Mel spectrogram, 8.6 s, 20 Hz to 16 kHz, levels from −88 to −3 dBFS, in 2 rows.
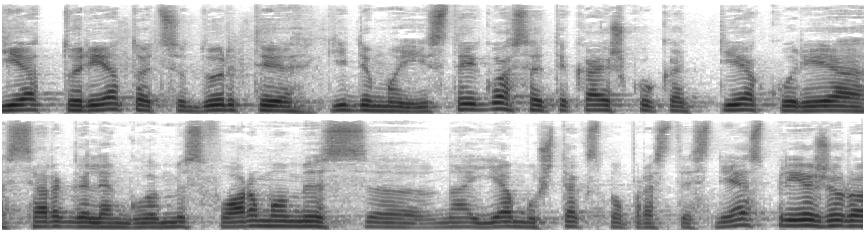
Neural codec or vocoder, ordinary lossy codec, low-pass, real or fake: none; MP3, 64 kbps; 14.4 kHz; real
